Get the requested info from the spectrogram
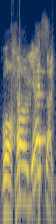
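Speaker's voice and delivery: thrilled mock-eager reply; excited. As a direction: gush with slow, emphatic delight. Retelling his thrilled reply to offer.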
